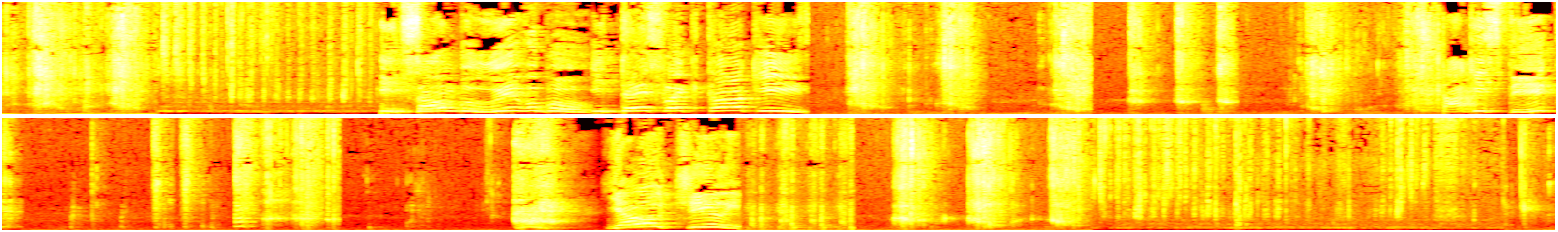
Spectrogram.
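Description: A young man chews and slurps wet food noisily close by.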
